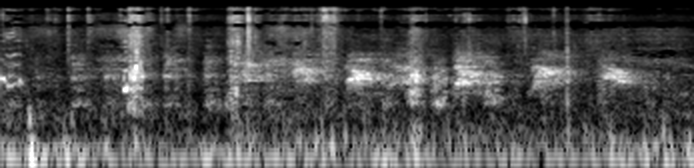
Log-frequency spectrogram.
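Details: At the height of his excitement, Yoichi, a male Cavalier King Charles Spaniel born in Kurume, Fukuoka, sounds like a cat: a quick series of high mewling cries, roughly three per second, over background shuffling and scratching.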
